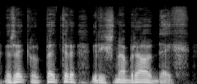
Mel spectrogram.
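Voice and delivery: usual speaking voice

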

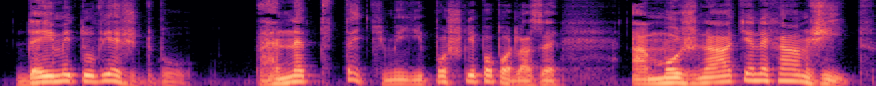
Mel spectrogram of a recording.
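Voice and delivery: loud threatening witch voice; Bellatrix demanding. A narrator's reading. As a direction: order him, menacing. (výhružný hlas čarodějnice)

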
